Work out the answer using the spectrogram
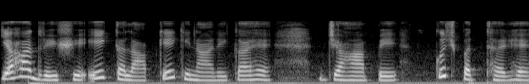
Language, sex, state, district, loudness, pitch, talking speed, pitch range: Hindi, female, Jharkhand, Ranchi, -17 LUFS, 210 Hz, 145 wpm, 195-240 Hz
